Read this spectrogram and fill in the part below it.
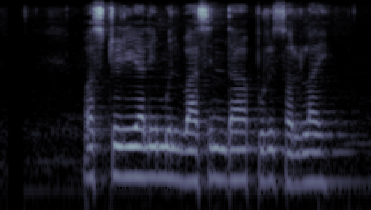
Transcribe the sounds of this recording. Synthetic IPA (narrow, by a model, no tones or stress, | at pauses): ʌsʈrelijalimulbʱasind̪apuɾusɦʌɾulaj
